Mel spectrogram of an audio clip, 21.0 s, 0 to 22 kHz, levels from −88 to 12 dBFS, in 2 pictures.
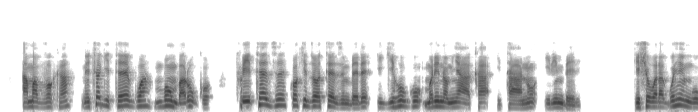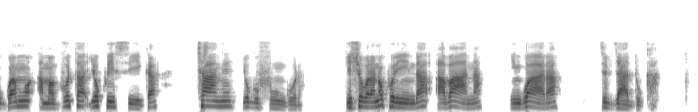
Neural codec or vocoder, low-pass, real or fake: none; 5.4 kHz; real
